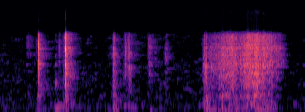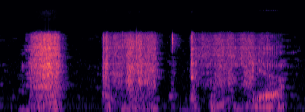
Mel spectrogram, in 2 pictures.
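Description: Hand-handled small mechanism: a few sharp clicks, then four rasping, grinding strokes of under a second each.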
